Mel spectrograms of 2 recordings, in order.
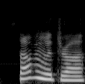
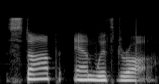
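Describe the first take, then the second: First: "and" leaned on to join "Stop" and "withdraw"; stress on and. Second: Said in the usual way. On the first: Shown as a demonstration. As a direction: hit "and", so it is both stop and withdraw. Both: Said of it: "Don't just stop".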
